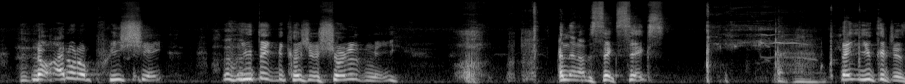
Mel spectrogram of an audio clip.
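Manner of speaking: acted tearful voice. Acting out a tearful complaint after being told to quiver the lip: fake crying. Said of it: "He got the eye juice".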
